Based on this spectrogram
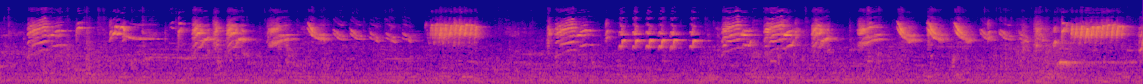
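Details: High, rapid twittering from a lesser goldfinch of subspecies jouji: sweeping chirps mixed with harsh buzzy notes and brief rattling trills, delivered almost continuously with one short pause midway.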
